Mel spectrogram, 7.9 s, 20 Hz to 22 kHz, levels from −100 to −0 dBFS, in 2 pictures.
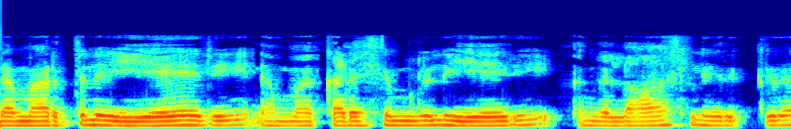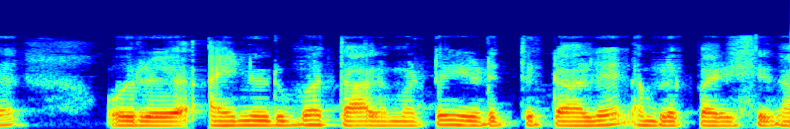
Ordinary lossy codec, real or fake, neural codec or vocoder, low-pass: AAC, 32 kbps; real; none; 7.2 kHz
